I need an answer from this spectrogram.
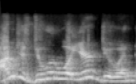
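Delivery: mock very high, shrill yelling. Retelling a man yelling at the speaker, imitating someone yelling. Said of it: "he just keeps yelling".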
